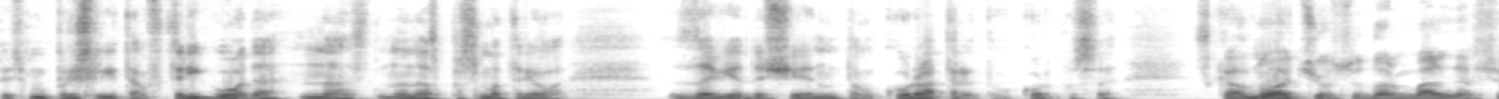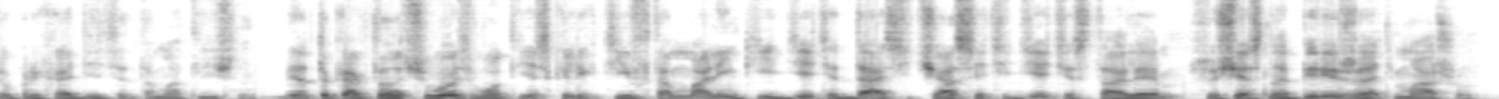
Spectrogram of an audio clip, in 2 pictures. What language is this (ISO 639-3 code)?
rus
